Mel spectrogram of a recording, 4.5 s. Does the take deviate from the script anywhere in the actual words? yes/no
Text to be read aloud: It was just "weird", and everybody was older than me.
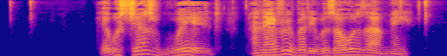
no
